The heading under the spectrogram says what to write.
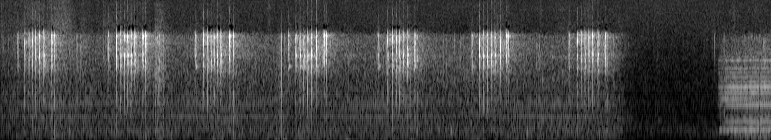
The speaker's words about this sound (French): Je vais remonter l'horloge pour me donner du sérieux.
